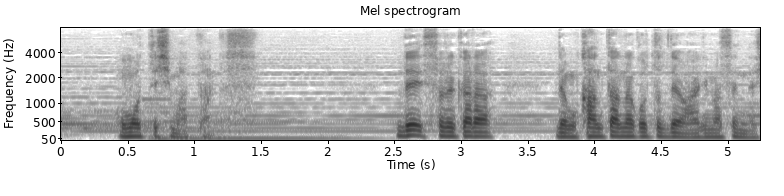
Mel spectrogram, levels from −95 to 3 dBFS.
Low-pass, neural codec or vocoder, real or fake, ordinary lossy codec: none; none; real; none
